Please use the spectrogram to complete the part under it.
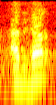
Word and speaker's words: عبثر: وفرق بين عبثر وعنبر إنما هو بالنقط، وأما الشكل فإنها متفقة، والفرق إنما هو بالنقط والاختلاف في الحروف بين الباء والثاء وبين النون والباء. الباء والثاء، الباء والثاء في الأول عبثر، والنون والباء في الثاني عنبر. فهذان لفظان متفقان في الصورة ولكنهما مختلفان في النطق، عبثر بن القاسم ومحمد بن سواء ابن عنبر السدوسي.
